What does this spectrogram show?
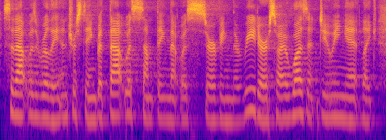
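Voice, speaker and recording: A woman's voice: lowish voice, little pitch movement, quick pace. Chatty woman in an echoing hall. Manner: chatty, fillers like "like". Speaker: panelist, science author. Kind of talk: conference panel answer. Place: conference hall. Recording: reverberant conference hall.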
